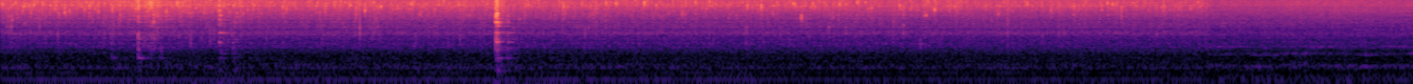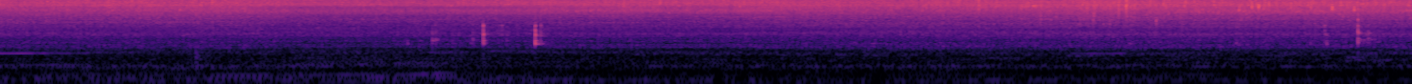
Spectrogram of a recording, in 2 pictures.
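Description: Potato and vegetable strips frying in oil in an aluminium wok, a steady sizzle. A metal spoon stirring gives a few sharp clinks against the pan, the loudest about five seconds in. The sizzle drops noticeably about twelve seconds in.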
